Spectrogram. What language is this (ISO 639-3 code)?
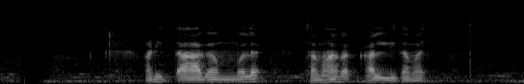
sin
